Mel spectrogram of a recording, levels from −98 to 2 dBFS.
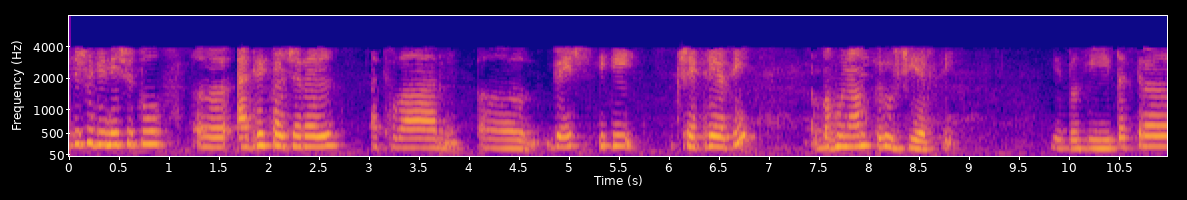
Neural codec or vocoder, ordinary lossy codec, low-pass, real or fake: codec, 44.1 kHz, 3.4 kbps, Pupu-Codec; AAC, 16 kbps; 7.2 kHz; fake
